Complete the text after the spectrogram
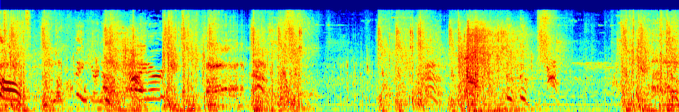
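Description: Blows thud in a fight.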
